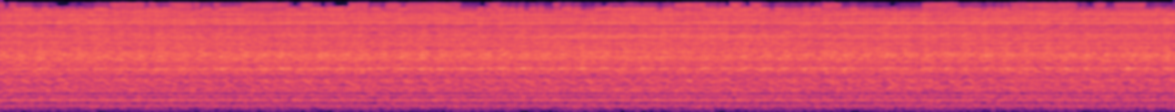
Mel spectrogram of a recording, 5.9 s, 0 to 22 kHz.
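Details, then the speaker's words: 1987 Kenworth T600 with Caterpillar 3406B diesel, sat over 20 years in a field, fuel gravity-fed for priming: even, steady cranking drone with constant whirring and no catches or clunks; healthy cranking, oil pressure shown. "we're gonna crank it just a little bit see what it does here that's a good sign got a buzzer the crank's good"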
